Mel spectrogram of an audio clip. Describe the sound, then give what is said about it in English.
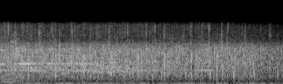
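Loud, sustained applause from a studio audience, a dense wash of many hands clapping at a steady level for the whole stretch, no voices standing out. “So I know we already told him the applause once, but let's prod the studio audience with the electric prods that are not...”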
